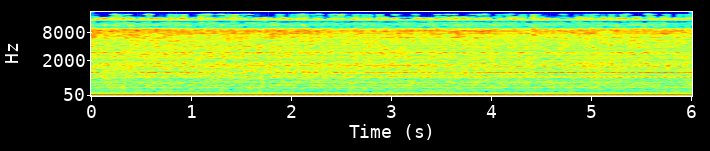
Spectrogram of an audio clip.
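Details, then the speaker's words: New mower just after its first oil change (inverted vertical filter, not pre-filled), run at low RPM on initial start to pressurize oil and fill the filter; even, low thrum of about 3 beats/s with no misses or knocks, healthy idle. "Initial start, low RPM. You want the oil to pressurize and get that oil filter full of oil without starting the crankcase. So you want lower RPM."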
